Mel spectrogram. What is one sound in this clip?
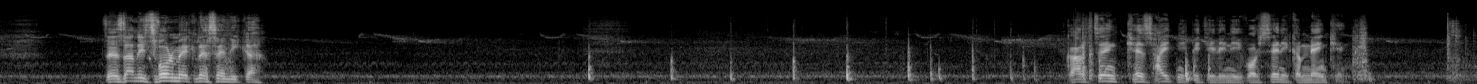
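An elderly man speaks loudly and with animation nearby.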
